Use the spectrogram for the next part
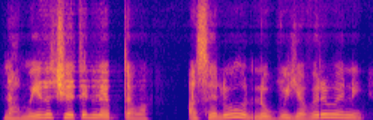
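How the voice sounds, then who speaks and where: A woman's voice: fairly high pitch, normal speed, warm tone, no echo, natural voice. Woman reading as a sneering college bully. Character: bitter young male college bully, hot-headed.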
